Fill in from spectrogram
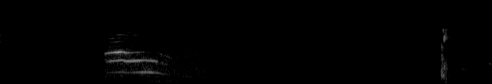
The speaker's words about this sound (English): That is Duchess in the closet, man. She's meowing.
